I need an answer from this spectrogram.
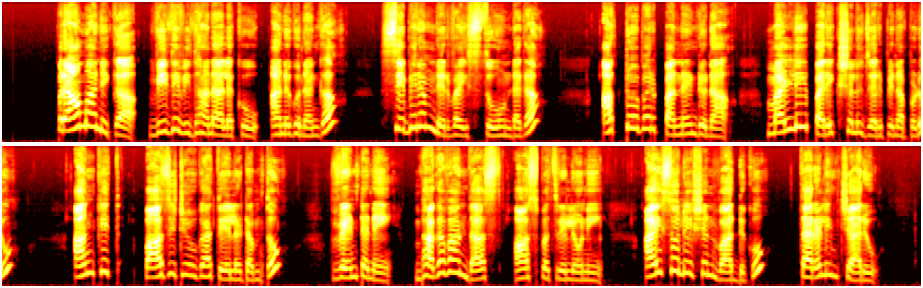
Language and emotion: Telugu, neutral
